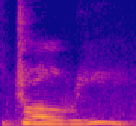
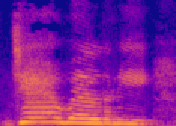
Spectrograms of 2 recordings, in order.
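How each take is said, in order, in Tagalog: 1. Binibigkas ang salita sa makinis na pamantayang paraan ng Ingles. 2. Binibigkas ang salita sa matigas at may malakas na aksent. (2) "Ang tigas na dila ko"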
